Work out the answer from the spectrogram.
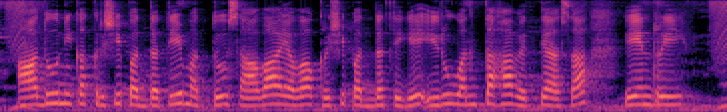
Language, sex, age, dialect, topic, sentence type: Kannada, female, 18-24, Central, agriculture, question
